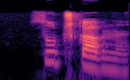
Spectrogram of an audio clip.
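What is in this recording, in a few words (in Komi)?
"сутшкавны", Komi, female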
